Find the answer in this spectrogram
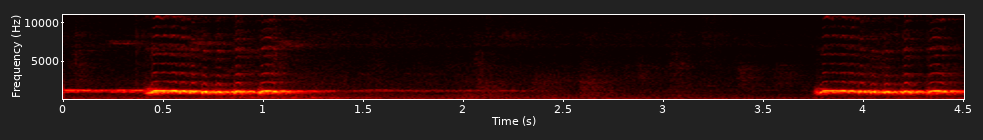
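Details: Zebra dove lure call meant to get a bird to answer. One vibrating, trilled coo trails into a long, soft level note, followed by a second loud trilled coo after about three seconds.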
